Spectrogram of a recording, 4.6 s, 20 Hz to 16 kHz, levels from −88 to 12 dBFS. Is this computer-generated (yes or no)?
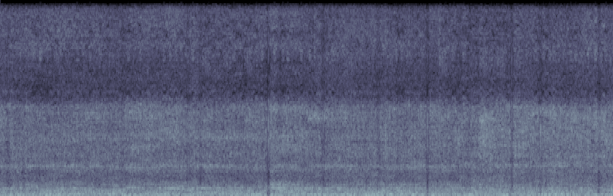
yes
